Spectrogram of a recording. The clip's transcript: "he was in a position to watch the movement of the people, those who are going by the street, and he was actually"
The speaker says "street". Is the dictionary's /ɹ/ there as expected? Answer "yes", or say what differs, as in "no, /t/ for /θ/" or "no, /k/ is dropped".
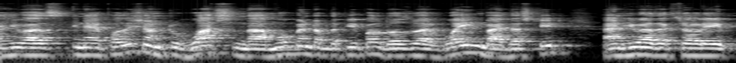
no, /ɹ/ is dropped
